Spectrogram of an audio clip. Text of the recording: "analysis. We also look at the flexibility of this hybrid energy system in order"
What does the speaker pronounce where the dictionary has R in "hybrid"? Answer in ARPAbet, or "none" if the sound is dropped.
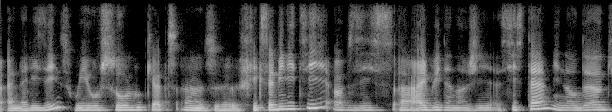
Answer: none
